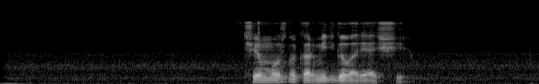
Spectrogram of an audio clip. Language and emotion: Russian, neutral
